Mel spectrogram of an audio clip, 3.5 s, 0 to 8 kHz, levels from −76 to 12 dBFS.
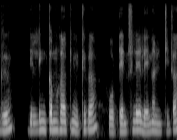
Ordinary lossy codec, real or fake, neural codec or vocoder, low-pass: none; fake; codec, 44.1 kHz, 2.6 kbps, SNAC; 7.2 kHz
